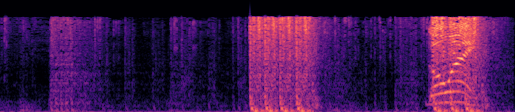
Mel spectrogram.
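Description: Gunfire in Fortnite comes in three separate bursts of rapid automatic shots, the last two loud and close, with brief quieter gaps between them.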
